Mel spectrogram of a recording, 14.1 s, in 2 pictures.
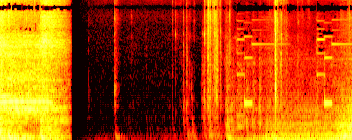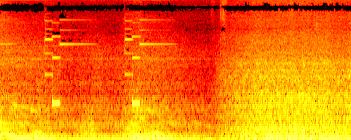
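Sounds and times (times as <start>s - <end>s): engine cranking: 3.6s - 7.2s.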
